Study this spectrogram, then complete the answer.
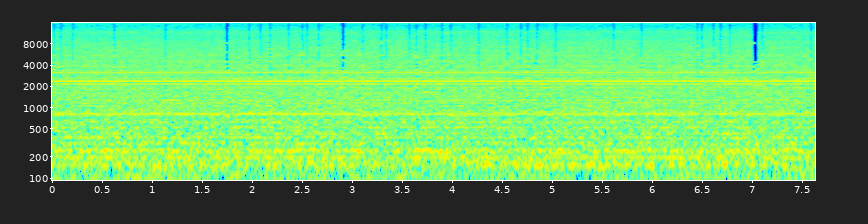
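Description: Aircraft engines hum and rumble steadily.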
